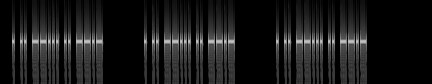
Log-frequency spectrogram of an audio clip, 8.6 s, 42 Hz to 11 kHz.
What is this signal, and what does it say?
Morse code, heard as a keyed tone, about 31 wpm, 700 Hz. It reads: EI7IQ EI7IQ EI7IQ
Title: DXCC-100 Call Signs - 5 Characters - Repeated 3x - 30wpm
